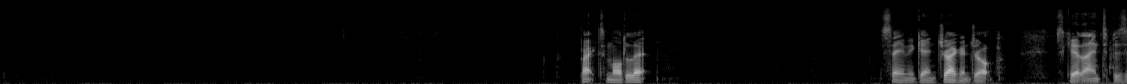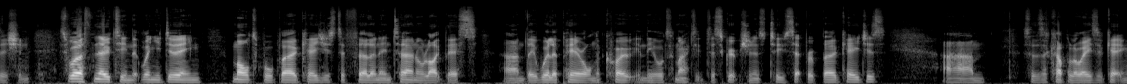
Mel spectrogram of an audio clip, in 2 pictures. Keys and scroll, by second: 1.1-2.5 typing.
